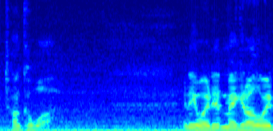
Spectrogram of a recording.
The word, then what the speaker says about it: Tonkawa: When I used to say Tonkawa, and somebody corrected me in the comments saying, no, it's Tonkawa. So like your toy truck as a kid, Tonka, just add a wa, Tonkawa.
